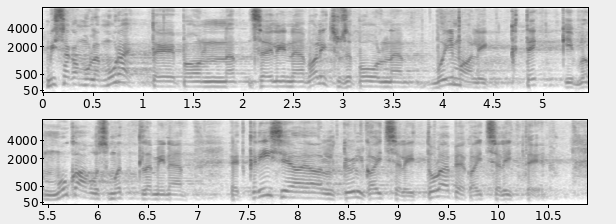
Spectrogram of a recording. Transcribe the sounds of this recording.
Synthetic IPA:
misːɑɡ̥ɑmulːe̞muɾet̪ːe̞ːb̥o̞nse̞lʲːine̞vɑlʲit̪suse̞po̞ːlne̞vɤjmɑlikːt̪e̞kːivmuɡ̥ɑvusmɤt̪le̞mine̞ | et̪ːˑkriːsiɑjɑlkylːkɑjt̪selit̪t̪ːuleb̥jɑkɑjt̪selit̪ːe̞̰ːb̥

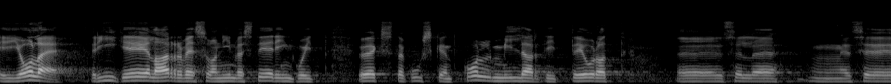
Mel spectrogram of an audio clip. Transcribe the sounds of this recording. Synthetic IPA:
e̞jo̞le | riːɡ̥ieːlɑrve̞so̞ninve̞st̪e̞ːɾiŋɡ̥ujd̪̥ | yɦe̞kssɑ̥d̪̥ɑkuːske̞nd̪̥̚ko̞lmːilʲjɑrd̪̥it̪ˑːe̞wɾo̞t̪ːˑ | se̞lːe | seː

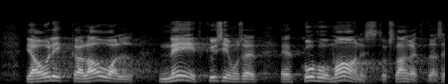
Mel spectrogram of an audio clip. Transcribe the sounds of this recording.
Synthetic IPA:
jɑo̞lʲit̪kːɑlɑwwɑl | ne̞ːd̪̥kysʲimuse̞d̪̥et̪̚kuɦumɑːnisest̪ukslɑŋɡ̥et̪ːˑɑd̪̥ɑse

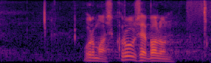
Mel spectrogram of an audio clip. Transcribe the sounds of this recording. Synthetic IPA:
ṵɾmɑskruːsepɑlun

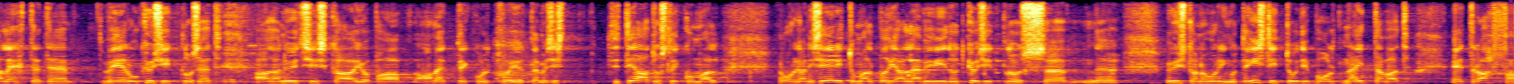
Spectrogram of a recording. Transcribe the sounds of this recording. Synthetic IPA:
le̞ht̪e̞d̪̥e̞ | ve̞ːɾukysʲit̪ˑluse̞d̪̥ɑɡ̥ɑnyːd̪siskɑjub̥ɑɑ̰me̞t̪ˑlikːult̪ːˑvɤjyt̪lemːesis | t̪eɑd̪̥uslikːˑumɑlo̞rɡ̥ɑnise̞ːɾit̪ːˑumɑlpɤɦjɑlːæbiviːd̪ud̪̥kysʲit̪ˑlus | yhisko̞nːɑuːɾiŋɡ̥ut̪ːe̞insʲt̪it̪ːˑuːd̪ipo̞ːlt̪næjt̪ːˑɑvɑd̪̥ | e̞t̪ːrɑhfɑ

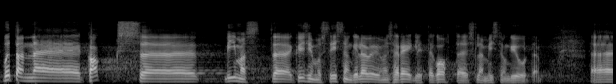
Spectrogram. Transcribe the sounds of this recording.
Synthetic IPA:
vɤt̪ːˑɑnkɑks | viːmɑst̪kysʲimust̪ist̪uŋɡ̥ilæbiviːmiseɾe̞ːɡ̥lit̪ːˑe̞ko̞ht̪ɑjɑslemist̪uŋɡ̥ijuːrd̪̥ḛ

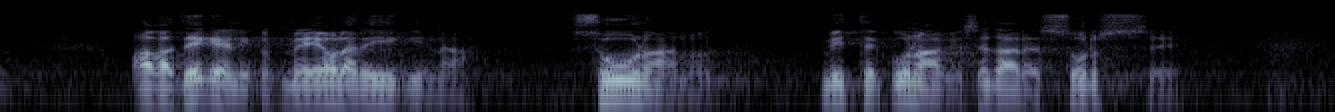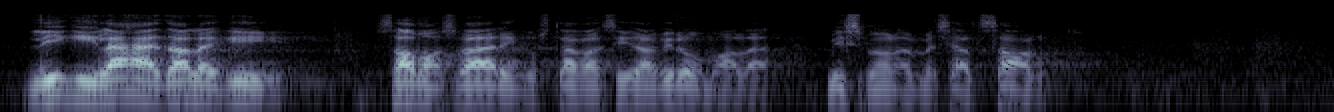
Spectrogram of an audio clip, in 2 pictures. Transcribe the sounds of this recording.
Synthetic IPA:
ɑɡ̥ɑt̪e̞ɡ̥e̞likːult̪meːjo̞le̞ɾiːɡ̥inɑ̰ | suːnɑ̰nṵd̪̥ | mit̪ːe̞kunɑɡ̥ise̞d̪̥ɑɾe̞sːursi | liɡilæɦet̪ɑlːe̞ki | sɑmɑsvæːɾiŋɡ̥ust̪ɑɡ̥ɑsiid̪ɑviɾumɑːle̞ | misme̞o̞le̞mːe̞seɑlt̪sɑːnṵd̪̥

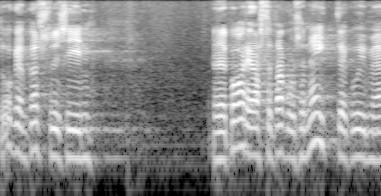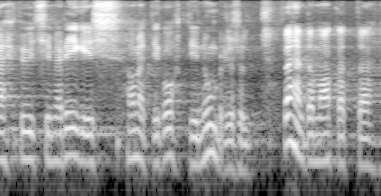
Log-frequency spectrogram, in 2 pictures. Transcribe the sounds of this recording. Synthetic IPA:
t̪o̞̰ːɡ̥e̞mkɑsvijsiːn | pɑːɾiɑːst̪ɑt̪ɑɡ̥usenæjt̪ːˑe̞kujme̞pyːt̪ʲsime̞ɾiːɡ̥isɑme̞t̪ˑːiko̞ht̪inumbrjuselt̪ːˑvæɦe̞nd̪̥ɑmɑhɑkːˑɑt̪ːˑɑ

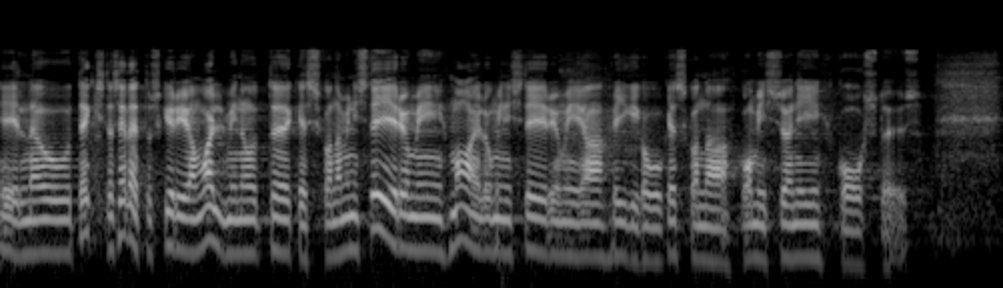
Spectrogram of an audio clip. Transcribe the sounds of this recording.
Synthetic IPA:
e̞̰ːlnɤwt̪e̞kst̪jɑse̞le̞t̪ːˑuskiɾjo̞nvɑlʲminud̪̥ke̞sko̞nːɑminist̪e̞ːɾjumimɑːiluminist̪eːɾj̰umijɑɾiːɡ̥iko̞ɡ̥uke̞sko̞nːɑko̞̰misjo̞nʲiko̞ːst̪ø̞̰ːs

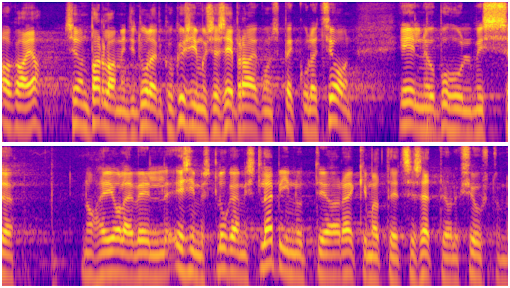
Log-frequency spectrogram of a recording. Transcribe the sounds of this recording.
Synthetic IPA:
ɑɡ̥ɑjɑhse̞ːo̞npɑrlɑme̞nd̪it̪ule̞vikːukysʲimusjɑse̞ːprɑeɡ̥uo̞nspe̞kːˑulɑt̪sio̞ːn | e̞ːlneupuɦulmis | no̞ɦe̞jo̞le̞ve̞ːle̞s̬ʲime̞st̪luɡe̞mist̪læbinud̪̥jɑɾæːkːˑimɑt̪ːˑɑe̞t̪se̞ːs̬æt̪ːˑe̞o̞le̞ksjewst̪unud̪̥

